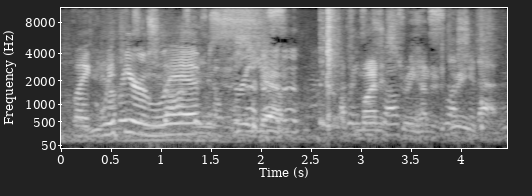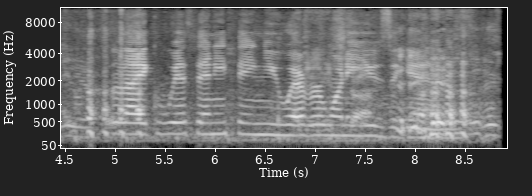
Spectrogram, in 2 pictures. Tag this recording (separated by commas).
Speech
